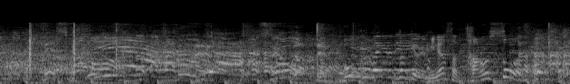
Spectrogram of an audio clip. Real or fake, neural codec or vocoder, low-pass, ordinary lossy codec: real; none; 7.2 kHz; AAC, 48 kbps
